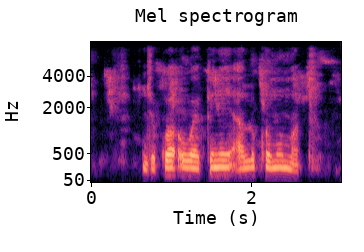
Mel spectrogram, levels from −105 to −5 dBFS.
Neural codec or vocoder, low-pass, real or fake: codec, 16 kHz, 8 kbps, FreqCodec, smaller model; 7.2 kHz; fake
